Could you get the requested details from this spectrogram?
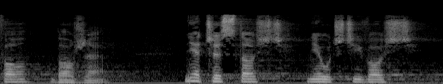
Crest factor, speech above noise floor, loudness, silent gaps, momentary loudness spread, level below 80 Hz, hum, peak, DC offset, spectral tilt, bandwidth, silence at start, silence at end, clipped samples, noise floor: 20 dB; 22 dB; -28 LUFS; none; 15 LU; -52 dBFS; none; -10 dBFS; under 0.1%; -3 dB/octave; 10.5 kHz; 0 s; 0 s; under 0.1%; -51 dBFS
